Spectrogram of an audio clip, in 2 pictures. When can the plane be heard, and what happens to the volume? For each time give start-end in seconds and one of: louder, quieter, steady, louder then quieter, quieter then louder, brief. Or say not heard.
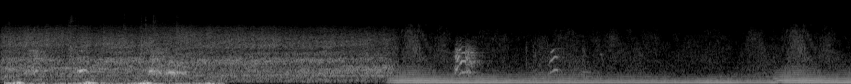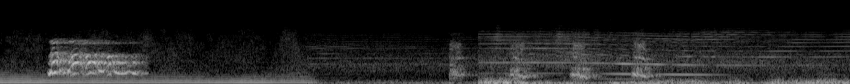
0.0-16.9 quieter then louder.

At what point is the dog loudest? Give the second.
9 s.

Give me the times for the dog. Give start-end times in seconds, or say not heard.
0.0-2.0, 4.5-6.0, 8.9-10.0, 13.0-15.2.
